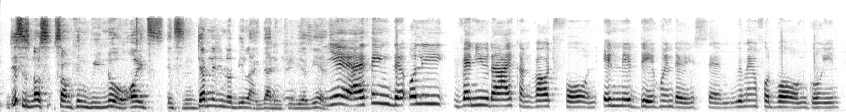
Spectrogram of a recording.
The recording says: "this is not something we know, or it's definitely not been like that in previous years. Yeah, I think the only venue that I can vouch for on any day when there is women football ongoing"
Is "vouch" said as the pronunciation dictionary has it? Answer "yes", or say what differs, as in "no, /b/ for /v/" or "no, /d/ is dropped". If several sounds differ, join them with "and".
yes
